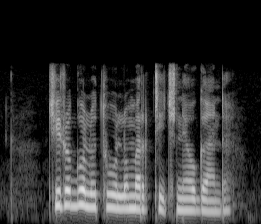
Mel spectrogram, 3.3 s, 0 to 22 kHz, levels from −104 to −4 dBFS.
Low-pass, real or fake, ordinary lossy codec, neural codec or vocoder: none; real; none; none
